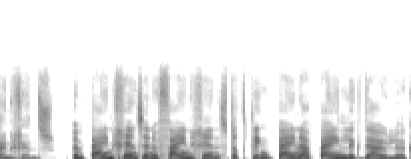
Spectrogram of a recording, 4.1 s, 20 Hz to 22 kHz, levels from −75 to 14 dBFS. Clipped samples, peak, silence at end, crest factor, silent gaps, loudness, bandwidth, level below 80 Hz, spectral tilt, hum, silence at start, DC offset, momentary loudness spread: under 0.1%; -4 dBFS; 0.05 s; 16 dB; none; -21 LUFS; 13 kHz; -48 dBFS; -5 dB/octave; none; 0 s; under 0.1%; 9 LU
